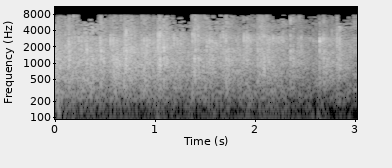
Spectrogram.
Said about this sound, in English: Come on, let's clap for Jesus. Woo! Hallelujah!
